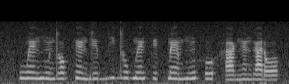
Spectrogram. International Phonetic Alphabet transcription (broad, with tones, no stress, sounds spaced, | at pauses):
w ɛ̃˦ ɡ ũ˧ d ɔ˦ k ɛ̃˦˨ ɡ e˧ b i˦ d o˦ b ɛ̃˦ k e˧ k͡p ɛ̃˦ b ũ˦ h o˦˨ h a˨˦ ɡ ɛ̃˦ ɡ a˦˨ ɾ ɔ˨˦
